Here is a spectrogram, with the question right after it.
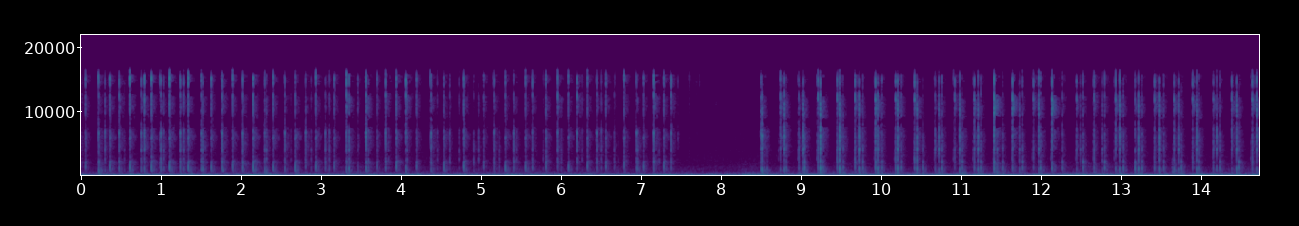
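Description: A pale cream, palm-sized solid bar of soap is held upright in both hands and tapped and scratched with long acrylic nail tips. Rapid, crisp, bright clicking taps run almost continuously over a steady low hum, with a brief pause of about a second near the middle before the tapping resumes.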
